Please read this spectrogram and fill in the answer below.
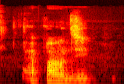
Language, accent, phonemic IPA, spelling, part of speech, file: French, Canada, /a.pɑ̃.di/, appendis, verb, LL-Q150 (fra)-appendis.wav
- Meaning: first/second-person singular past historic of appendre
